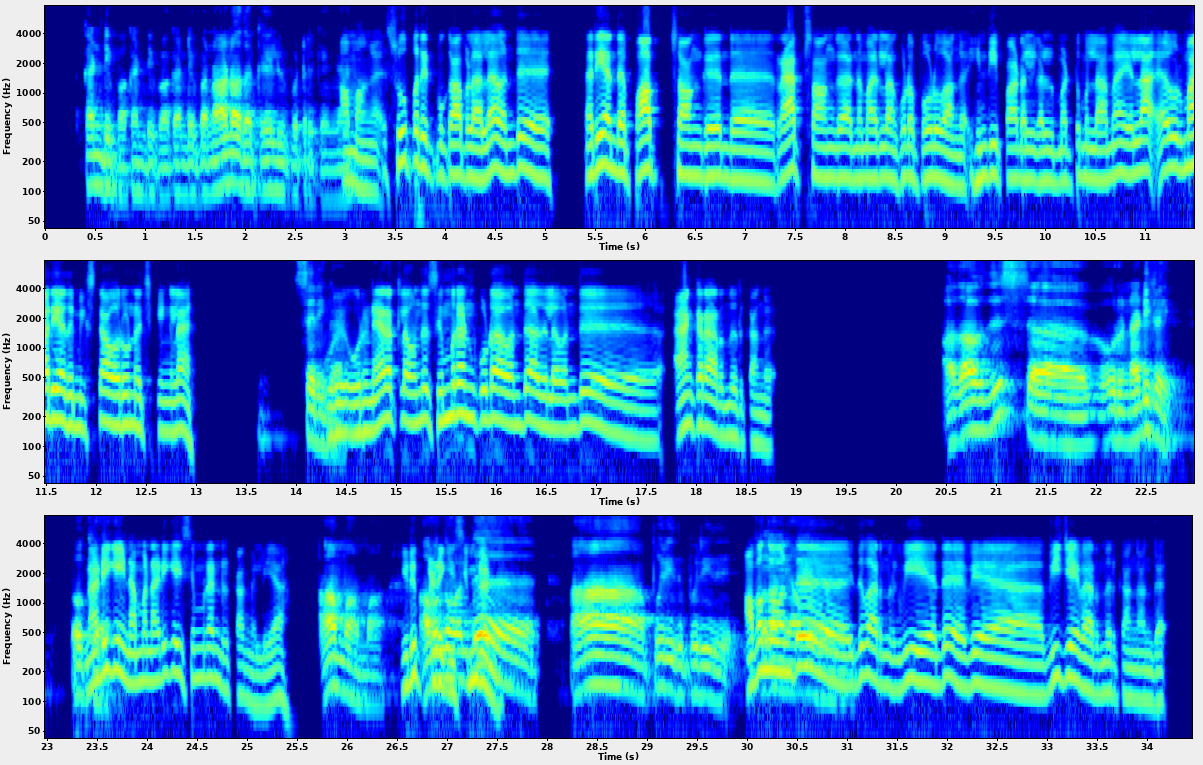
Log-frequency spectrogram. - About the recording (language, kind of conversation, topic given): Tamil, podcast, தனித்துவமான ஒரு அடையாள தோற்றம் உருவாக்கினாயா? அதை எப்படி உருவாக்கினாய்?
- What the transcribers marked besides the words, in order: in English: "பாப் சாங்"; in English: "ராப் சாங்"; in English: "மிக்ஸ்ட்‌டா"; in English: "ஆங்கரா"; surprised: "ஆ"; in English: "விஜே"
